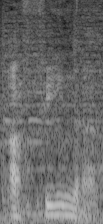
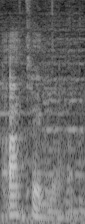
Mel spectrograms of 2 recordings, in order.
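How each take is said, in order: First: It is said with the common English pronunciation. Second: It is said with a Japanese-style pronunciation. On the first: "the common Athena" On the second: "my pronunciation of her name as the Japanese Athena"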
